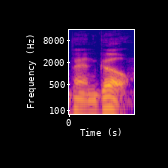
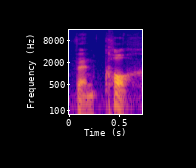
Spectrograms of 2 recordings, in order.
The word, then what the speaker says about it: Van Gogh: sanity of dutch painter vincent van gogh or van gogh or then or van gogh depending on where you're from and how far you want to deviate from the authentic american pronunciation according to mclean van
